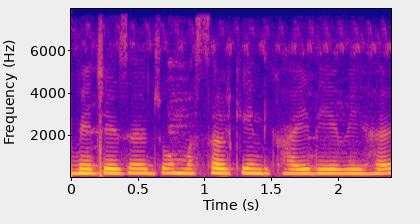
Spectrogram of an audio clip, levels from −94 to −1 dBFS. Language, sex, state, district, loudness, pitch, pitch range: Hindi, female, Haryana, Jhajjar, -15 LUFS, 200 Hz, 195-210 Hz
